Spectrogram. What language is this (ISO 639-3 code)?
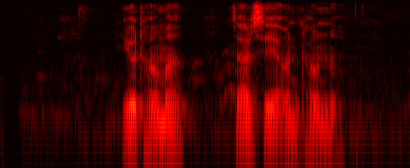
nep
